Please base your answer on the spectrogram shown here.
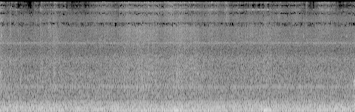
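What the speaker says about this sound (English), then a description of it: "We got on the runway, now we're getting off the runway." Airliner cabin rumble as a Delta jet taxis off the runway at Haneda, a steady low engine drone and rolling rumble throughout, with no voices.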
